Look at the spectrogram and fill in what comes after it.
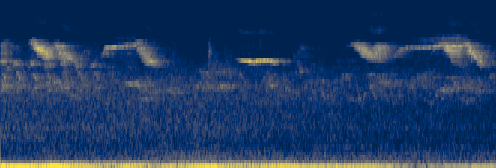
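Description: Birds chirping outdoors in repeated high, downward-sweeping calls, over a steady low hum that fades about three and a half seconds in.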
